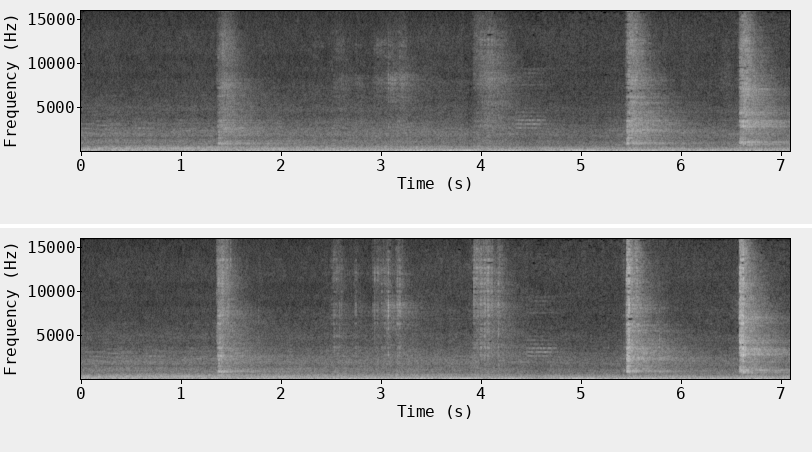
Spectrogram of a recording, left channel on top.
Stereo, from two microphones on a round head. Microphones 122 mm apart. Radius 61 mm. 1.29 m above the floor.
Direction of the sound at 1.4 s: 80° right.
